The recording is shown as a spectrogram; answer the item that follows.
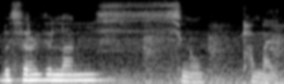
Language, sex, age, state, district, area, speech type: Bodo, male, 18-30, Assam, Chirang, rural, spontaneous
